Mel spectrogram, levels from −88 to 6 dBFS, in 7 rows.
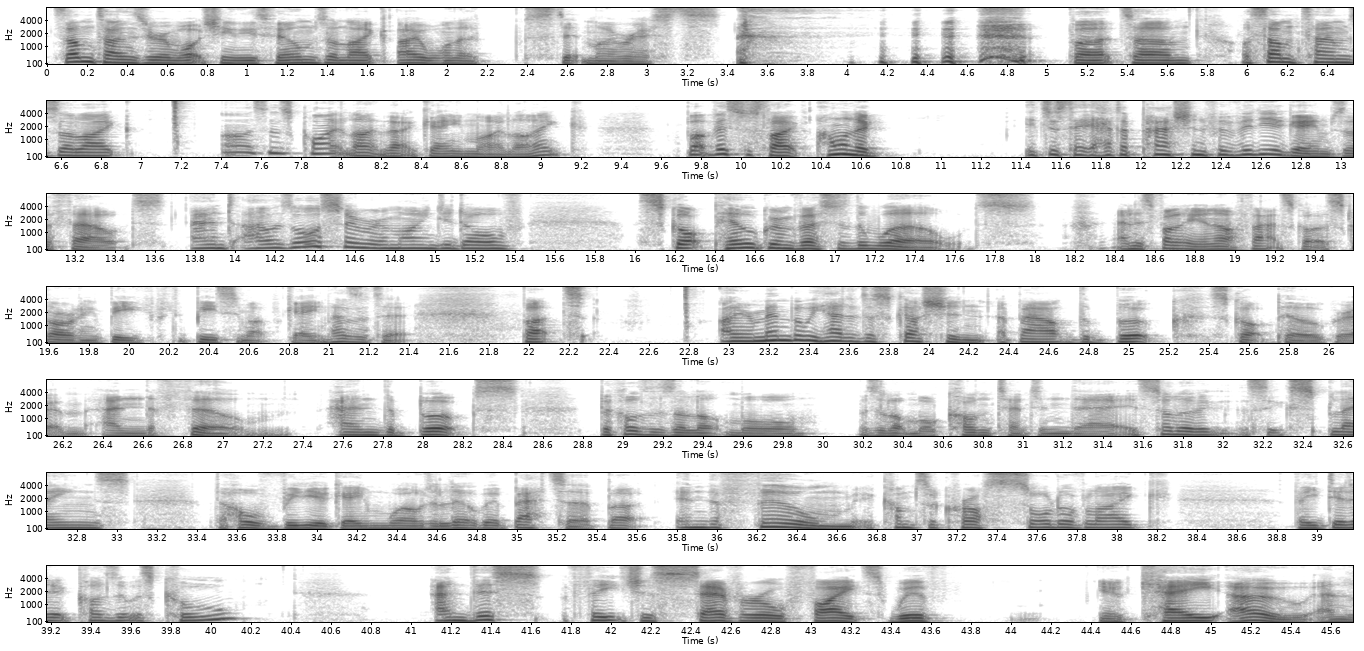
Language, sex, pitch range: English, male, 125-175 Hz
